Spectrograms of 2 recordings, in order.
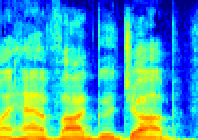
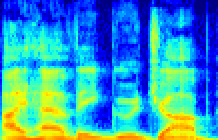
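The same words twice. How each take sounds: First: The article is pronounced as a short 'uh'. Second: The article is pronounced as a full 'ay'. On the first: It is the usual everyday form. "noventa e oito vírgula nove por cento das vezes você vai ouvir o a mesmo" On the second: It sounds very formal. "esse a, é, como artigo, ele soa, soa muito formal"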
